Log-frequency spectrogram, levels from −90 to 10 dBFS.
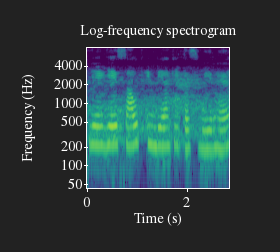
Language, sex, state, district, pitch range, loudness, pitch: Hindi, female, Maharashtra, Mumbai Suburban, 195-220 Hz, -16 LUFS, 210 Hz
